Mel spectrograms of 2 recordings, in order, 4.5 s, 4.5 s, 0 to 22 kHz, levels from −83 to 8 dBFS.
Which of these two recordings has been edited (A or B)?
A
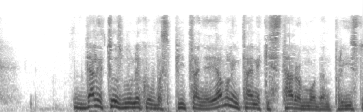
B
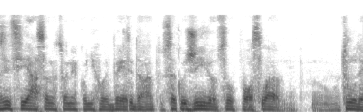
B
